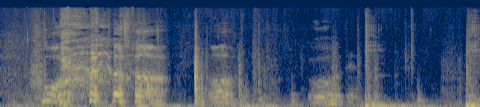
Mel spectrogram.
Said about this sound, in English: Door open.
